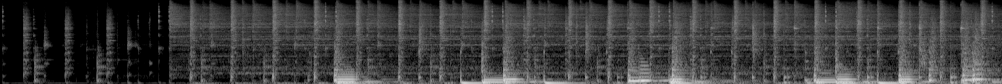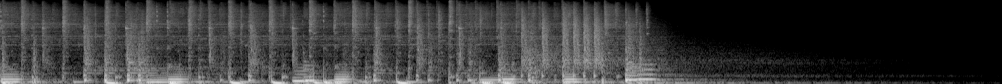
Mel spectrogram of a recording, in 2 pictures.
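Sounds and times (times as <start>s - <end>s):
jazz music: 2.9s - 17.1s.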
